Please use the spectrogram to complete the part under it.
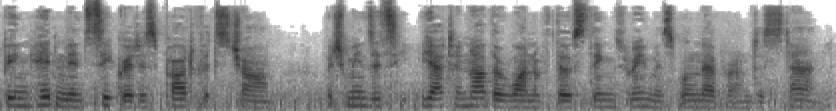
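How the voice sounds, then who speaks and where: A woman reading fan fiction aloud as an amateur narrator, in an expressive storytelling style. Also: on the low side, moderate pace. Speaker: volunteer audiobook reader. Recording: noisy amateur home recording.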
